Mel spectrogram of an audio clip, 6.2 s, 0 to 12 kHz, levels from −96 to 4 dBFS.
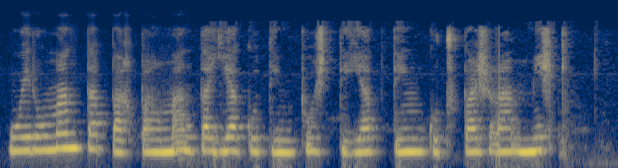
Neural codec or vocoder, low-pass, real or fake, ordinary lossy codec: none; 7.2 kHz; real; Opus, 24 kbps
